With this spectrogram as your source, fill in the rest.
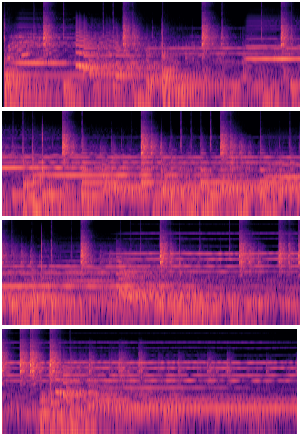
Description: Jump; Laterous

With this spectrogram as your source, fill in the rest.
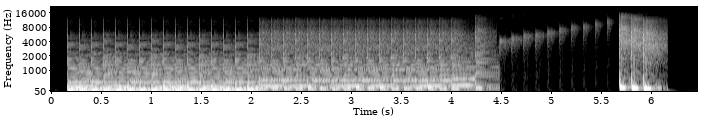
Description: Level Start; human killing machine amiga

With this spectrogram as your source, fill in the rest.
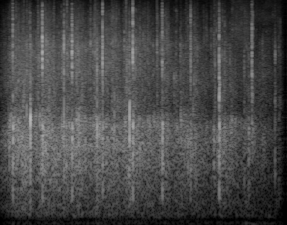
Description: AUDIENCE Clapping Hall stereo; Don't Be Afraid The First Toy

